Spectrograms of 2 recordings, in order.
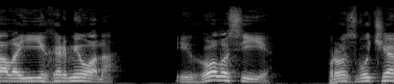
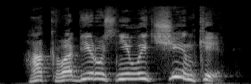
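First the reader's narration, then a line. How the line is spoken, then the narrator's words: Excited exclamation. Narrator (Ukrainian): схвильовано вигукнула Луна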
